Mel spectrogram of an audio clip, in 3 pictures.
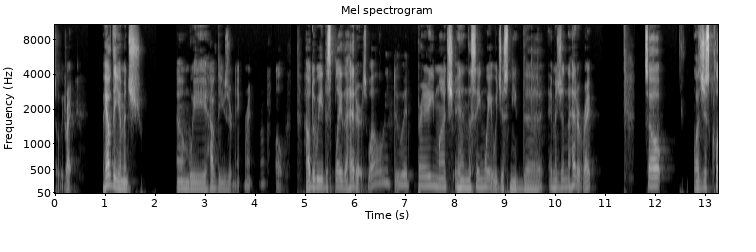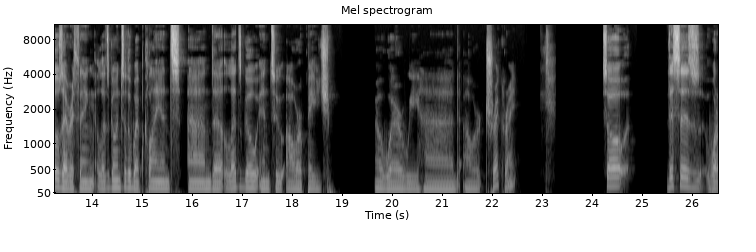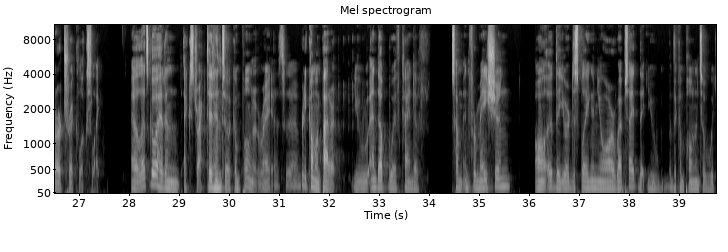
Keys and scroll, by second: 12.0 alt+w, 31.4 alt+Insert.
